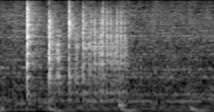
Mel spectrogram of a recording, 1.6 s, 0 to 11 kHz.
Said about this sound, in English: Roll me a d8.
